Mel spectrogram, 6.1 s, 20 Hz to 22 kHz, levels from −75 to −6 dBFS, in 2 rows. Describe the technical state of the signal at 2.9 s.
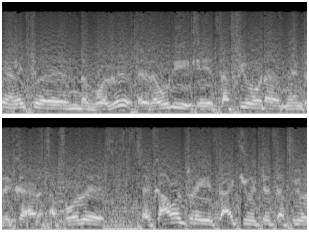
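At 2.9 s, as throughout the clip, harsh buzzy distortion and noisy pauses point to a likely stuck bit, offsetting samples by roughly -15 dBFS steps, seen as squared waveform jumps and broadband spectrogram haze.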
